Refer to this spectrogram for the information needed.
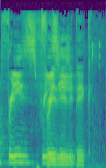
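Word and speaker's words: Freezeezy Peak: Freezy, say it again, what? – Freeze Easy Peak. – What, say it again? Freezy Easy Peak. – Yes. – Did I say it right? Freezy Easy Peak, okay.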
